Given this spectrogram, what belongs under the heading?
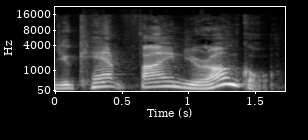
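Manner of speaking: high, loud, mock-incredulous question; puzzled echo question. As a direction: repeat it back to check you heard right. Puzzled, repeating her words back.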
